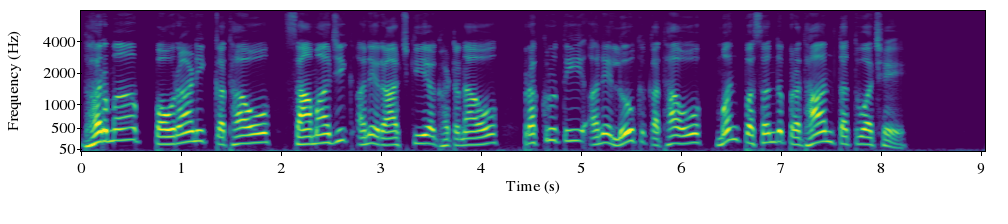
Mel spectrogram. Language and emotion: Gujarati, neutral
